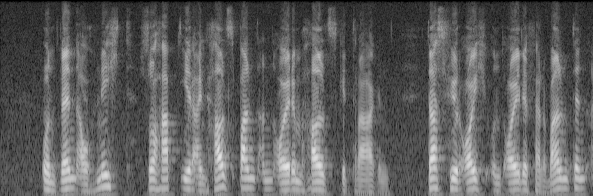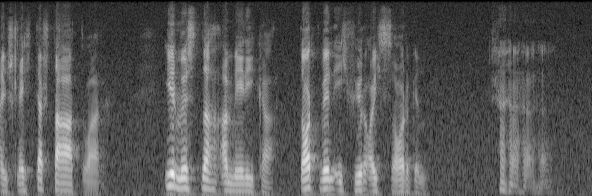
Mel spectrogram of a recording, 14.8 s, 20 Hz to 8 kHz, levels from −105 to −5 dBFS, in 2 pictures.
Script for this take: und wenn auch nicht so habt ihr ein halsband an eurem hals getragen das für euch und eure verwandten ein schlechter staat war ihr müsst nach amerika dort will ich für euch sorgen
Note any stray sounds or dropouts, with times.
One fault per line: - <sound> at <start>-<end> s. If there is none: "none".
- laugh at 13.5-14.4 s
